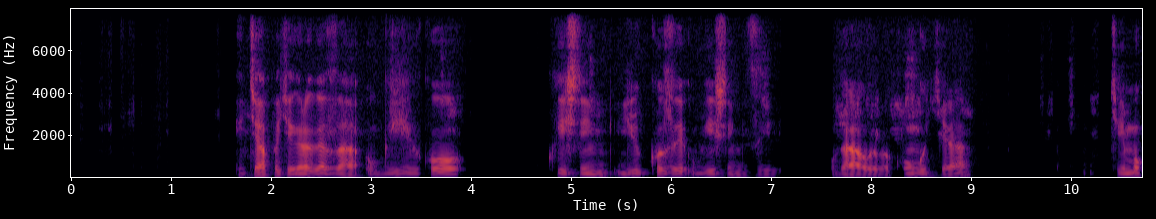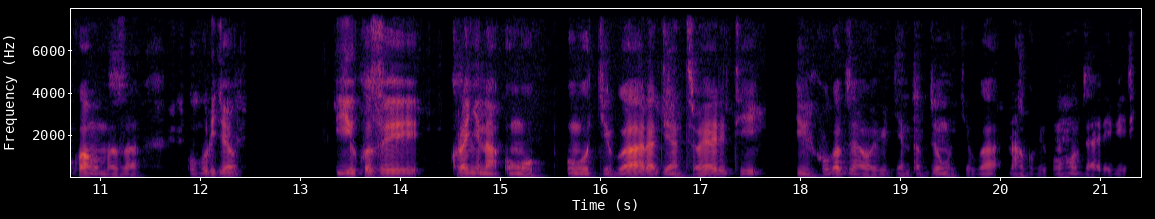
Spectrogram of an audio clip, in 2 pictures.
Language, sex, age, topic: Kinyarwanda, male, 18-24, finance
